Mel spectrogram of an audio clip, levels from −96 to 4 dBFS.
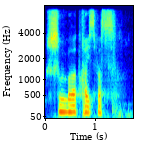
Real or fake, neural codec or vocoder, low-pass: fake; codec, 24 kHz, 1.5 kbps, HILCodec; 7.2 kHz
